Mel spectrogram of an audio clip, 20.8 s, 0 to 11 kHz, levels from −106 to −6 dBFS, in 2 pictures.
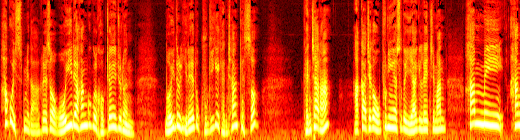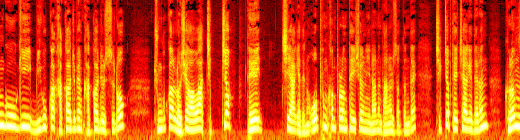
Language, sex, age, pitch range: Korean, male, 40-59, 145-220 Hz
